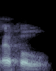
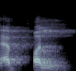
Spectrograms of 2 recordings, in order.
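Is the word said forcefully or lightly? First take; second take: lightly; forcefully. First: The word is said lightly, without heavy emphasis. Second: The word is said forcefully, with heavy emphasis. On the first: The speaker calls it right. "Apple पढ़िएगा इसको" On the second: The speaker calls it wrong. "इतने जोरदार अंदाज में पढ़ते हैं इसको"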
